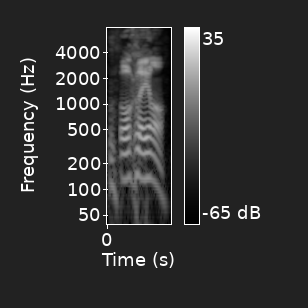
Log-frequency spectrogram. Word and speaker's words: Orléans: pronounce the S. Orléans.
